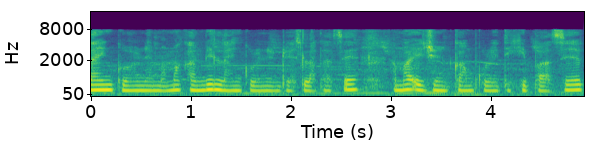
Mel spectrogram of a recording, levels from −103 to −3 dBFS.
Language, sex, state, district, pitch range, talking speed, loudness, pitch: Nagamese, female, Nagaland, Kohima, 170-190 Hz, 205 wpm, -16 LUFS, 175 Hz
